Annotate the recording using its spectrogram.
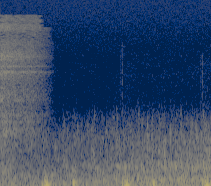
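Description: Soft, low, muffled thumps, about two to three a second, over a faint low hum.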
